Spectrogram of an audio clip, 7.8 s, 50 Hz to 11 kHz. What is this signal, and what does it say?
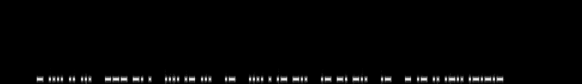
Morse code, heard as a keyed tone, about 46 wpm, 700 Hz. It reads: THIS ONE HAS A HEAD AND A TAIL.
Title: Sentences from Top 1000 Words - Review Part 3 - 45wpm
